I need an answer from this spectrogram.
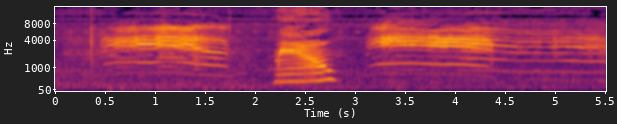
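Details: Kitten replying to its owner indoors: two long, high, steady meow-like calls surround one short, strongly rising kitten meow in the middle.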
